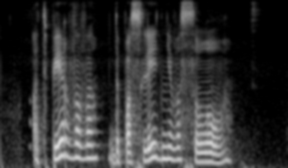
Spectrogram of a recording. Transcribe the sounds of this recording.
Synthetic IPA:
ɐt̪pʲervəvəd̪əpɐsʲlʲed̪ʲnʲɪvəslˠɔvə

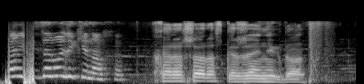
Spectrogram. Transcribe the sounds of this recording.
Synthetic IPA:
ɐɾʲɪbʲɪzɐɾolʲɪkʲɪnaxɨ | xɐɾɐʂoɾɐskɐʐɨɐnʲɪɡd̪ot̪

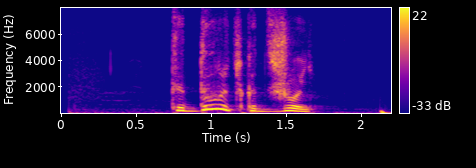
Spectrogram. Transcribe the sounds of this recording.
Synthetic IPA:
tʰɨduɾɨt͡ʃʼkadʐoj

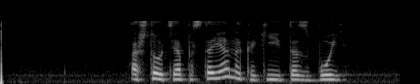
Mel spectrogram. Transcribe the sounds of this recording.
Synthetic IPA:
ɐʂt̪ɔut͡sʲapəst̪ajanːɐkakʲijit̪ɐzbɔj

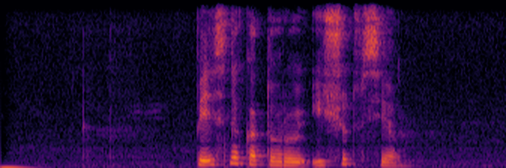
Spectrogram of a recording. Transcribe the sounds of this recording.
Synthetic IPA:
pʲesʲnʲəkɐt̪o̞ɾʊjʊʔiɕːʊt̪fsʲe

